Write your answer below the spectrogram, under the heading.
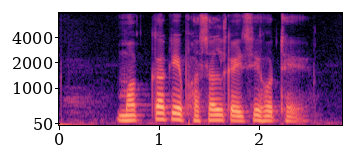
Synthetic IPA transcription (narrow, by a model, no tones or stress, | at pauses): məkːakepʰəsəlkəɪseɦoːt̪ḛː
